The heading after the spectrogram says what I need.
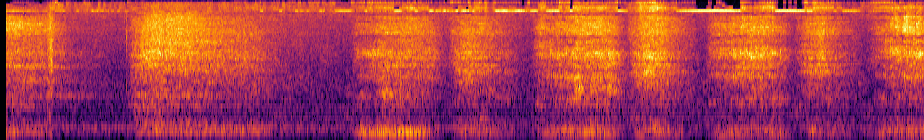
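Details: Rough, rattling snores with snorting breaths, about seven breath cycles in seven seconds; noisy throat breathing during sleep.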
